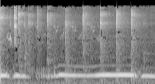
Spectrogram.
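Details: Barbary dove (puter pelung) at night giving short curled notes, then a long, smooth, unbroken coo held for about a second and a half, ending in a small hook.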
